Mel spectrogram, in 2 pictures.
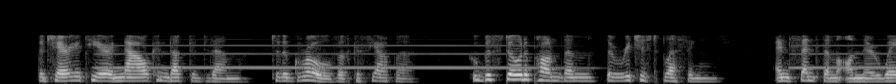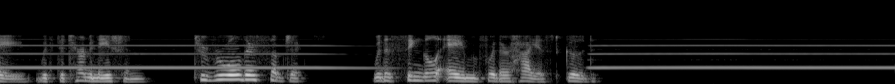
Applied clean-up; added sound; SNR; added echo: none; Wind instrument, woodwind instrument; 13 dB; none.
